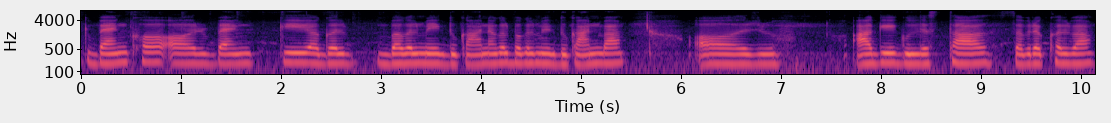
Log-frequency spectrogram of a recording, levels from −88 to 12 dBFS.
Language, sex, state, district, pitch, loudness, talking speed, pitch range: Bhojpuri, female, Uttar Pradesh, Gorakhpur, 185 Hz, -26 LUFS, 130 wpm, 180-190 Hz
